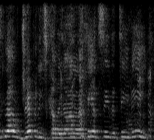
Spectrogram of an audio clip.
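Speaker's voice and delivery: deadpan complaint with a laugh; wife ignoring husband for the TV; wife's voice. Retold or imitated. Wife's punchline.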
